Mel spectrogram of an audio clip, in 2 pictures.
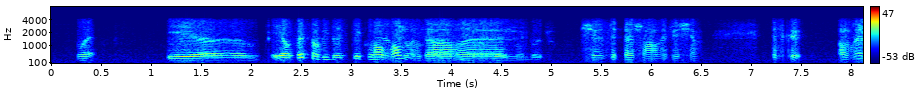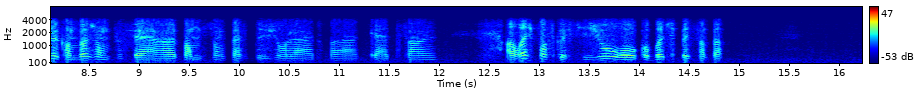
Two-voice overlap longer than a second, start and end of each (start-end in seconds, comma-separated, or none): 3.2-4.7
